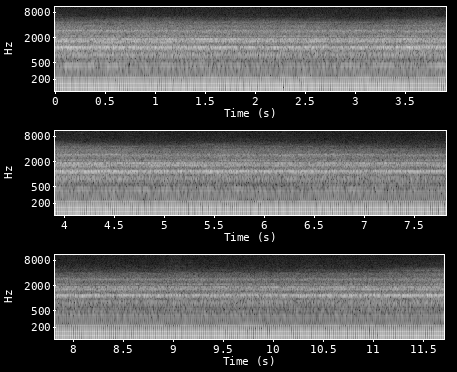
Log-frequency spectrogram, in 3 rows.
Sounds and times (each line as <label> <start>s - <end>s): Steady droning hum 0.0s - 11.7s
